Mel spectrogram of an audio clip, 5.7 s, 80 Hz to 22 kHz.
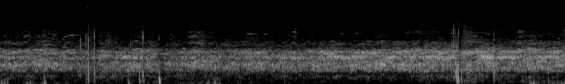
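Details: Hundreds of snow geese circling and landing in a field beside a house in Tennessee on January 21, 2026, days before a major snowstorm; a dense, unbroken chorus of overlapping nasal honks and yelps, with a few sharp clicks.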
